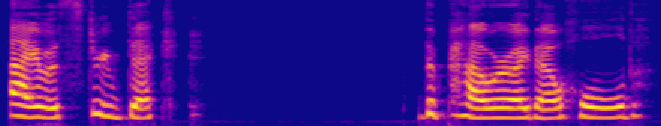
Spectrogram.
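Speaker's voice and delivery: booming mock-villain boast; mock grand boast. Streamer hamming up owning a stream deck, booming. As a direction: loudly proclaim your new power.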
